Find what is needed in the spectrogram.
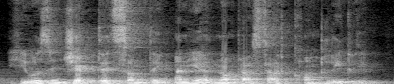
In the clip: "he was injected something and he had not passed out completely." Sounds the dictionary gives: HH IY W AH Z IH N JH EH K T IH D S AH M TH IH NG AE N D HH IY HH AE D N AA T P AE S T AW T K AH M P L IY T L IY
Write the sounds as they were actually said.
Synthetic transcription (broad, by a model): HH IY W AH Z IH N JH EH K T IH D S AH M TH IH NG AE N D HH IY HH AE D N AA T P AE S T AW T K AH M P L IY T L IY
